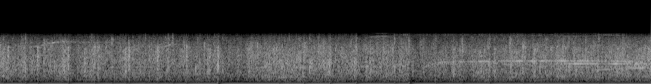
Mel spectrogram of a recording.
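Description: Audience applauding, a dense patter of many hands clapping. About four seconds in, a held steady note joins the applause.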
